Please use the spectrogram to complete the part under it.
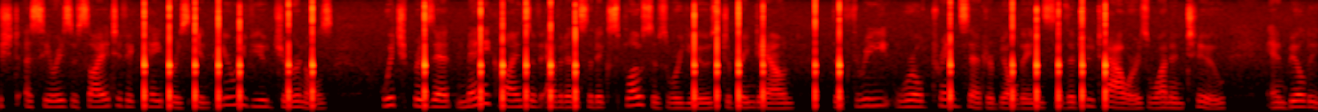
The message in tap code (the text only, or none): WERE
